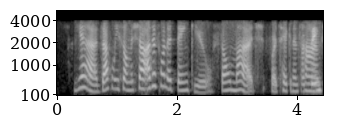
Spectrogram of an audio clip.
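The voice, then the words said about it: New York accent. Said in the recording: “your New York accent... I just love the accent... she's got the New York voice”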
